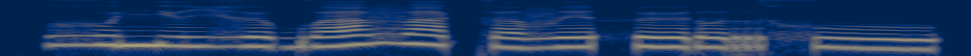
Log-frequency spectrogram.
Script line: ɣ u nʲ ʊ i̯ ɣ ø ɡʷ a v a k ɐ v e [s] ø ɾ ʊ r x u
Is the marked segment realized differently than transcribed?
yes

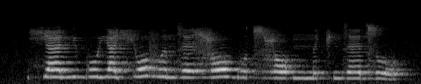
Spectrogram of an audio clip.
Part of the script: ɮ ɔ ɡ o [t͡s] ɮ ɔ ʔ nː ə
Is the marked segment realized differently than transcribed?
no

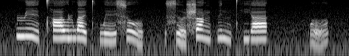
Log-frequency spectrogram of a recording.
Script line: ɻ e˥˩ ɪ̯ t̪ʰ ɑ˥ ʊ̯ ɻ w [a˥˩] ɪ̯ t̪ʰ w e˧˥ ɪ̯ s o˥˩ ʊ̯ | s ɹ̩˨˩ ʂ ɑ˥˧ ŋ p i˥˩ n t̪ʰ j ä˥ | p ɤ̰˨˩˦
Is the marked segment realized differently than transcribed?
no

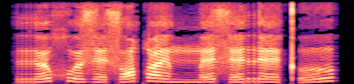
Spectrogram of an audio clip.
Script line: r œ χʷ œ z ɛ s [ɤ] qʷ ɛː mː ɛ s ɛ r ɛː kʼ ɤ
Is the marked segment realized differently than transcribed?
yes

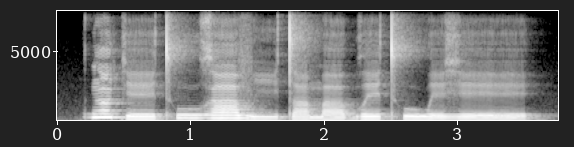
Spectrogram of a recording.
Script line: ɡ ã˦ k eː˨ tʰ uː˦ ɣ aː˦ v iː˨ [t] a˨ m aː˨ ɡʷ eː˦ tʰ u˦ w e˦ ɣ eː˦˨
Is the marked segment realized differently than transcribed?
no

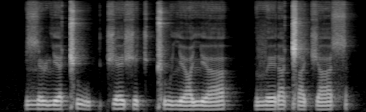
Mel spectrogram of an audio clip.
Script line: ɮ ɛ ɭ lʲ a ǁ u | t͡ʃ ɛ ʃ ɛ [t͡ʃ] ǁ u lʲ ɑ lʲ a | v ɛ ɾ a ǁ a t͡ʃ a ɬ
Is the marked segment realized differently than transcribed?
no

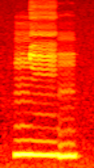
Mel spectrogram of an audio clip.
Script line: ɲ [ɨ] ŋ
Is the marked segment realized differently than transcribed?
yes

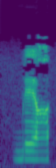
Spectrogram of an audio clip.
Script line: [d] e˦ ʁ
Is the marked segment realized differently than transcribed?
yes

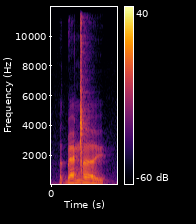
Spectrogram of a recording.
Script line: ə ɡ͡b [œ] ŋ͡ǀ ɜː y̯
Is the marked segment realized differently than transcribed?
yes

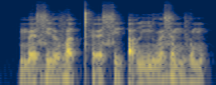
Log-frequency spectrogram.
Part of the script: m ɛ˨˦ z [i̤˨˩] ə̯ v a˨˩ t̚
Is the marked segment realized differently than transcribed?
yes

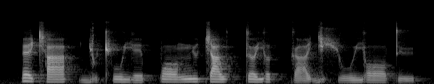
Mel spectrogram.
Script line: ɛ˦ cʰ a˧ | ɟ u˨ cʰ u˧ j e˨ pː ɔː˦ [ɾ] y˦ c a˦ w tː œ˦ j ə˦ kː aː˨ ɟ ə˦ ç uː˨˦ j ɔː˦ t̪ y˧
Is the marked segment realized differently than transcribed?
yes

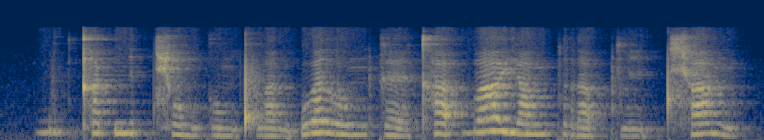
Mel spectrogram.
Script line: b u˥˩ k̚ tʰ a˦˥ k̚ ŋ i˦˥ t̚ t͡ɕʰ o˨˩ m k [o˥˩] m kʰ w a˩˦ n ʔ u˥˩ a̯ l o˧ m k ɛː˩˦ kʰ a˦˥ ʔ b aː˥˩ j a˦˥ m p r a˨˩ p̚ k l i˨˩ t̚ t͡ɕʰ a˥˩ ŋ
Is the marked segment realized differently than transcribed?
yes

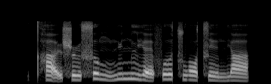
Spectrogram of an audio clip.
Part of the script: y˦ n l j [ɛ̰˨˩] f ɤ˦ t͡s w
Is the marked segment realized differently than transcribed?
no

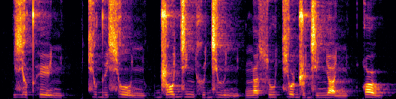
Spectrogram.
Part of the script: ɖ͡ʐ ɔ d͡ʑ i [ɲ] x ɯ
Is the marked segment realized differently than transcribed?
no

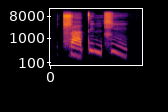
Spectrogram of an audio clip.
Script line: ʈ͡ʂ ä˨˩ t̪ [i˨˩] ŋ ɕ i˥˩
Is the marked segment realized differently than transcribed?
yes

